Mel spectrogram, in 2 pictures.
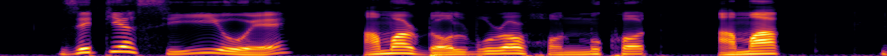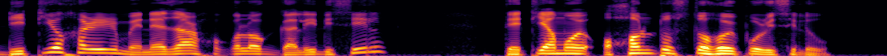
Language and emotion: Assamese, angry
